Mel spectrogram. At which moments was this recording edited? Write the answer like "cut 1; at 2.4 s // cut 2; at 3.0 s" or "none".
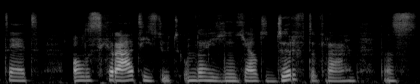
none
